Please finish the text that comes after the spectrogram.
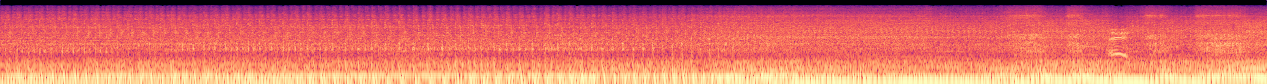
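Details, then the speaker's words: Engine recently installed in the car, idling with a lumpy, uneven beat and a steady miss. The misfire is caused by a vacuum leak from an open port that should have a plug on it. "hey there we go vacuum leak supposed to be a plug on that"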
